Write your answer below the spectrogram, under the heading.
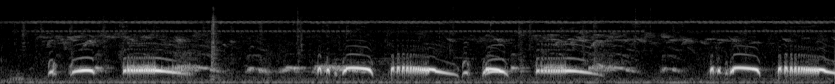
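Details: Spotted dove singing busily in a loud, lively bout: deep, mellow coos in short phrases, some falling in pitch, repeated in quick succession with brief gaps. A steady high electronic whine runs underneath throughout.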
